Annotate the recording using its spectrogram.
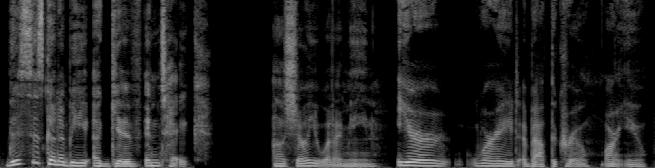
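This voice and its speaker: Ashley Williams, a low-voiced space marine. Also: female voice, expressive, moderate pace, creaky, darkish tone, no room sound, full character voice. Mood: teasing, flirtatious. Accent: American.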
